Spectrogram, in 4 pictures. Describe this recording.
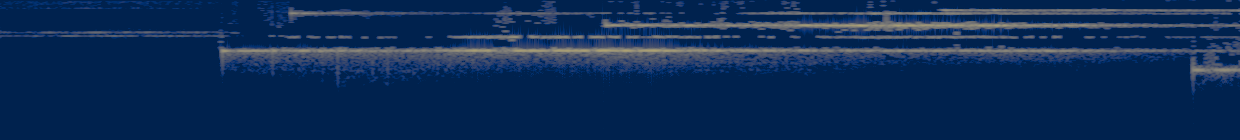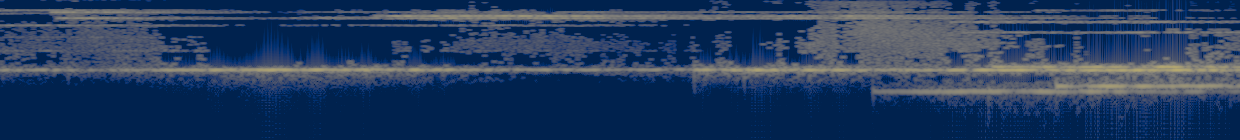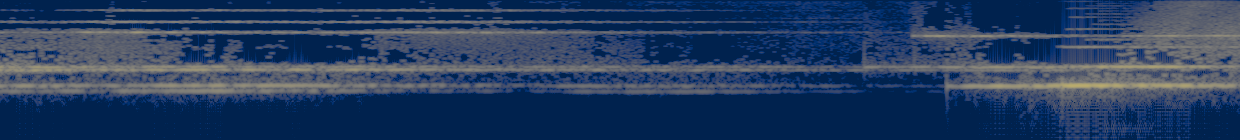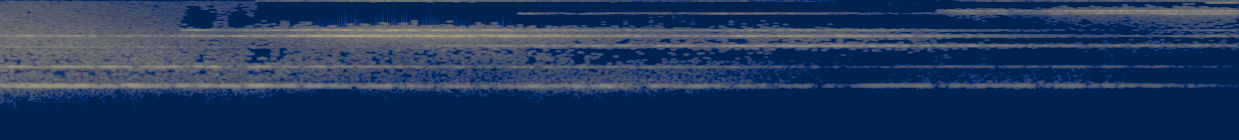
Space drops
Spacey melodic drops created in Reaktor, using space drone and numerous effects.
Drone, Synth, Ambient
